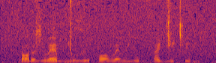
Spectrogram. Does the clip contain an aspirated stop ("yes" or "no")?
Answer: yes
